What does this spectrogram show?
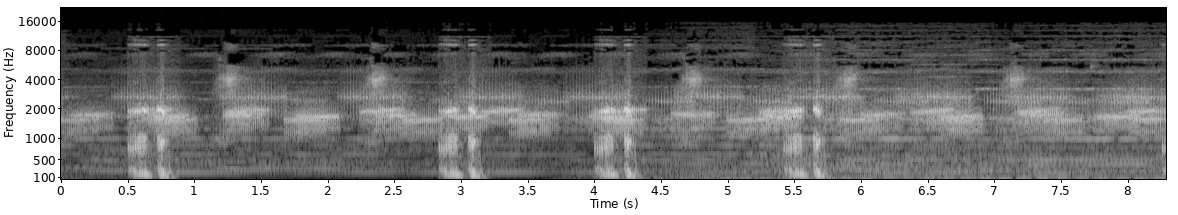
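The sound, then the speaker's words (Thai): A dense chorus of many frogs croaking loudly together at a swamp in a forest, with repeated sharp bursts standing out over a constant, overlapping din of calls and no voices. “หลังจากที่บรรดากบได้รู้ข่าวต่างก็ตกใจเป็นอย่างมาก และก็ต่างพากันขึ้นมาที่หนองน้ำพร้อมส่งเสียงดังคัดค้าน กับการแต่งงานของพระอาทิตย์ครั้งนี้ จนดังระงมไปทั่วทั้งป่า”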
